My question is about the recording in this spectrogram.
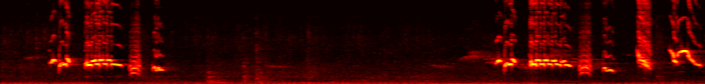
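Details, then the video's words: Morning song of an Oriental magpie-robin meant to prompt replies from other magpie-robins: two high whistled phrases with held notes and falling slurs. The second is longer, with extra sweeping whistles at its end, over soft background noise. "KACER gacor NGEPLONG di pagi hari BUAT KACER lain NYAUT BUNYI AMPUH"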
